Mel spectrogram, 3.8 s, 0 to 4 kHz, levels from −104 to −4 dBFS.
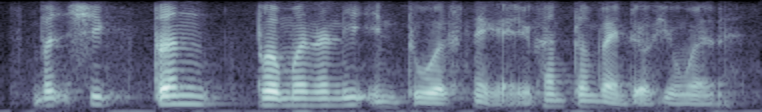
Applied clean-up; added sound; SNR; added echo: none; none; none; none.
